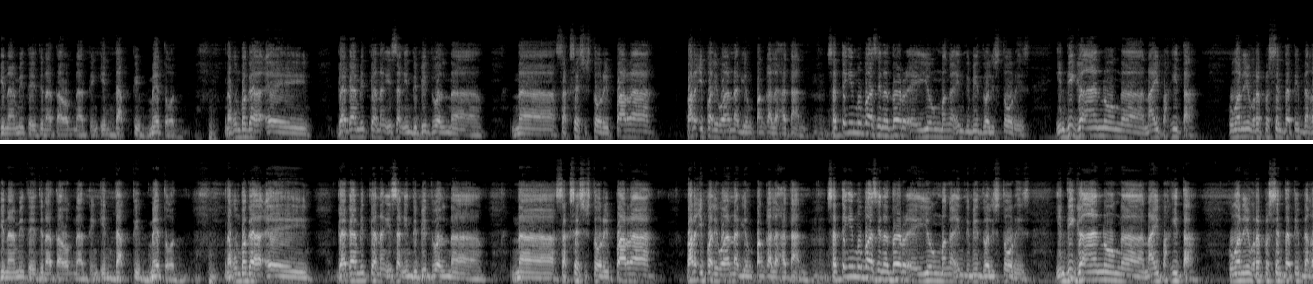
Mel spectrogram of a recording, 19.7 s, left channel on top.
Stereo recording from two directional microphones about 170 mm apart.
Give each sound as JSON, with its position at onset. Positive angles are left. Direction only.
{"t": 0.0, "sound": "a man's voice", "side_deg": -30}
